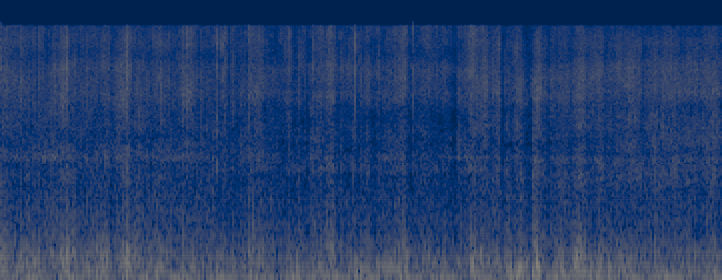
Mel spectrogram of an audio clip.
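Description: Fingertips and nails rub the white fuzzy fabric of a small, soft plush snowman toy held near the microphone. The result is a steady, soft scratchy rustle with a low rumble underneath and a bright, hissy top. A few slightly louder brushes stand out along the way.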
